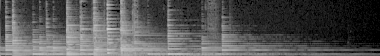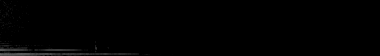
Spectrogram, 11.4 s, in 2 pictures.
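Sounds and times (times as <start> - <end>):
medieval bardcore music: 0.0 - 6.3.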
